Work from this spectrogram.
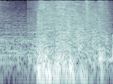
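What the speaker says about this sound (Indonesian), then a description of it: "Bisma tidak sengaja menabrak pintu kaca sampai pecah" A glass door shatters with a sudden loud crash, followed by a dense spray of breaking, tinkling shards across the short moment.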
